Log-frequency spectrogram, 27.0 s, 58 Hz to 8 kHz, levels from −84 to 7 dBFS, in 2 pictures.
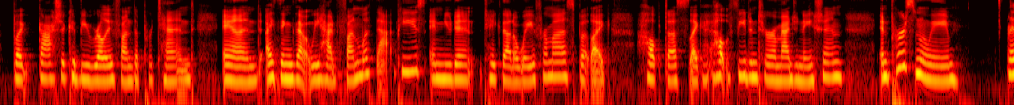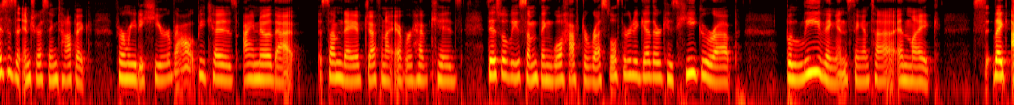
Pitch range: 190-245 Hz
